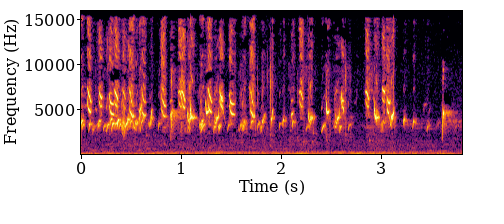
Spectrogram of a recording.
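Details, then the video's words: Goldfinch song from a kept bird: a dense stream of fast, high tinkling twitters and chirps with little pause, slight background hiss. "Highlighting motivating songs for creative goldfinches in simple ways"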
